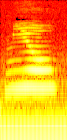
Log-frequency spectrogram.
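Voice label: "miu" first tone, Mandarin Chinese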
